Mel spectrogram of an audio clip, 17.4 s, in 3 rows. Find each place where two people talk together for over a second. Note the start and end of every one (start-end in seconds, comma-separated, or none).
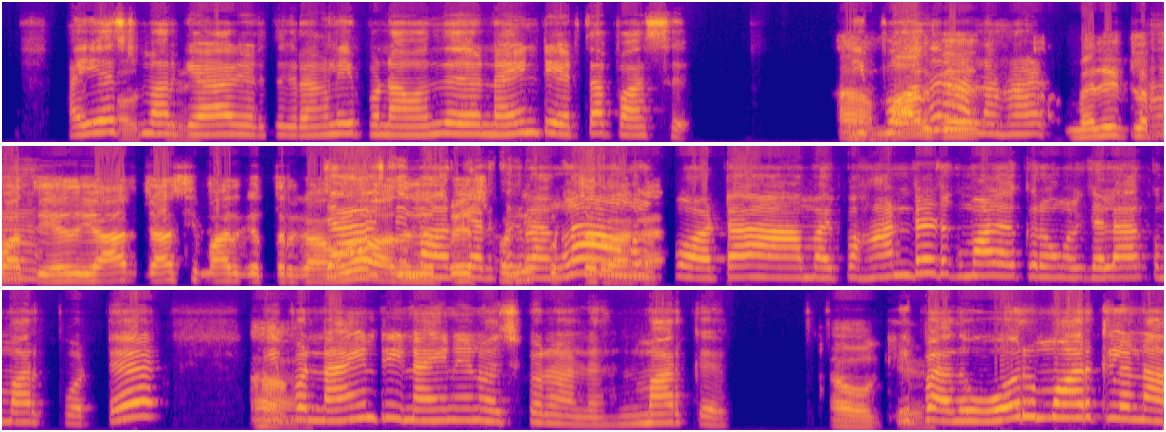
7.5-9.0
